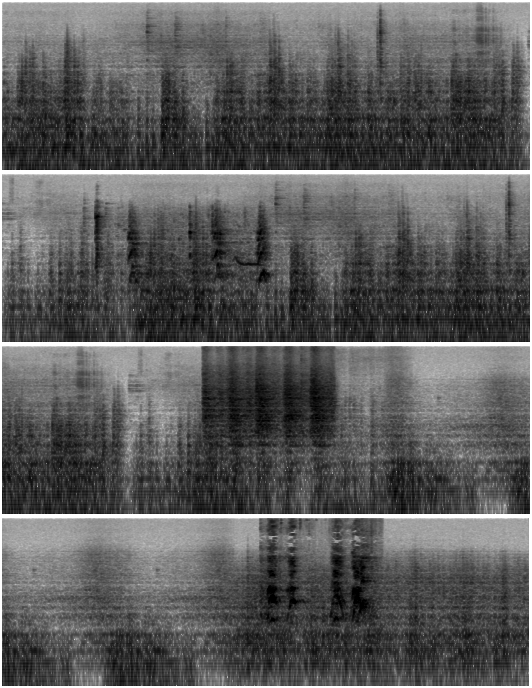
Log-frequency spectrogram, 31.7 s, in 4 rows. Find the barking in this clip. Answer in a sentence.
The barking can be heard from 9.3 to 11.9 s and from 27.6 to 29.4 s.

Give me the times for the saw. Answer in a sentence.
You can hear the saw from 18.8 to 20.9 s.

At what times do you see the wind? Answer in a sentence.
The wind can be heard from 0.0 to 31.6 s.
